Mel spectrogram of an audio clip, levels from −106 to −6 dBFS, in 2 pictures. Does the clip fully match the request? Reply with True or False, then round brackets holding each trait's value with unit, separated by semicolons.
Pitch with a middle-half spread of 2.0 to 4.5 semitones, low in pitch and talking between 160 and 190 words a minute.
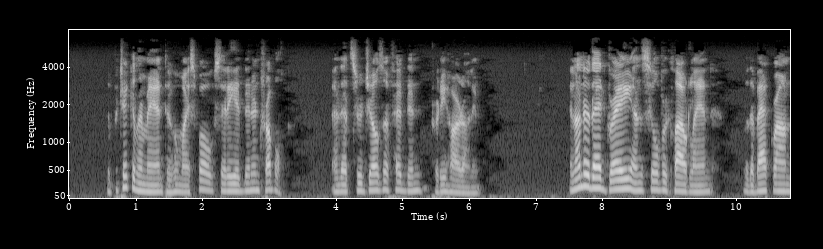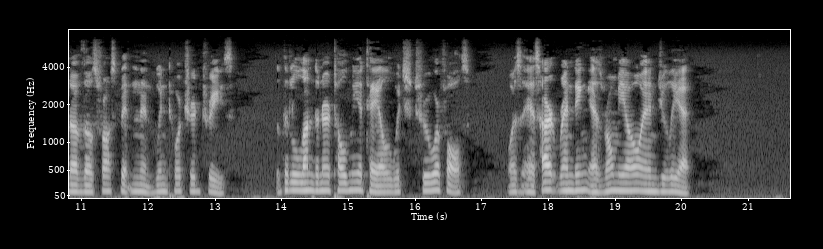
True (3.1 semitones; 130 Hz; 165 wpm)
